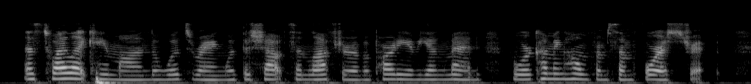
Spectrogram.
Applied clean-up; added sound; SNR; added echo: none; none; none; reverberation time 0.4 s.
